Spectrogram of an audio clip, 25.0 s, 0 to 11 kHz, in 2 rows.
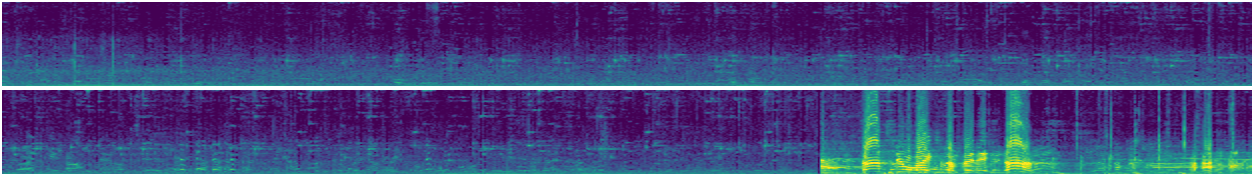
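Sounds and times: light clinks: 0.0 - 20.7
distant voices: 0.0 - 25.0.

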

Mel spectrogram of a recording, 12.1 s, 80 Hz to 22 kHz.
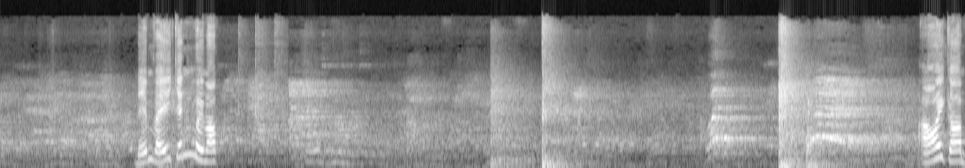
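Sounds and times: ball struck hard: 6.1 - 7.2.

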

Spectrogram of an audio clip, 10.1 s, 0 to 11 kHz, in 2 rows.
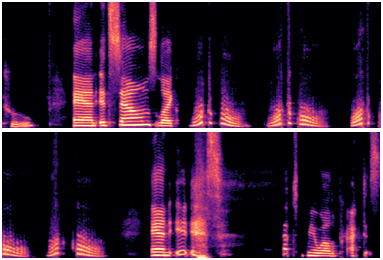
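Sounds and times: woman imitating pigeon coos: 2.5 - 6.5.

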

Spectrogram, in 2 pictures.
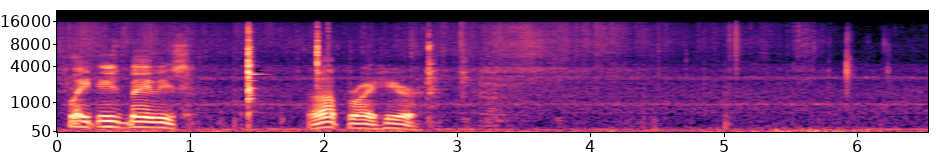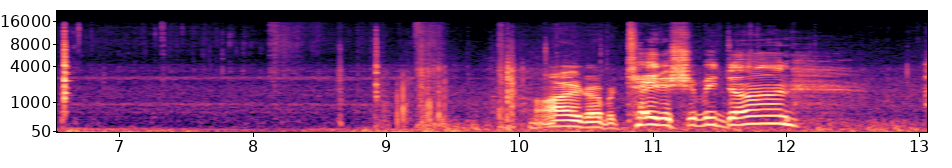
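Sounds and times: meat sizzling on a grill: 0.0 - 12.1.

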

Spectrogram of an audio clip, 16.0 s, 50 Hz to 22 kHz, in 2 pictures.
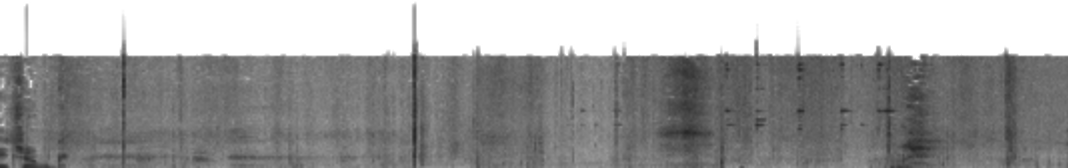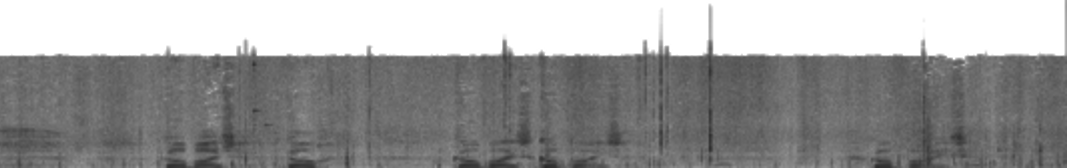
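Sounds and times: crunching footsteps on snow: 0.0 - 16.0.

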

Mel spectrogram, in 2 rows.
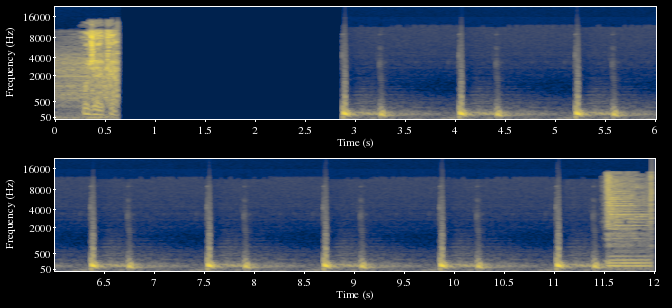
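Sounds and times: heartbeat double thump: 2.9 - 7.0, 7.6 - 11.6.

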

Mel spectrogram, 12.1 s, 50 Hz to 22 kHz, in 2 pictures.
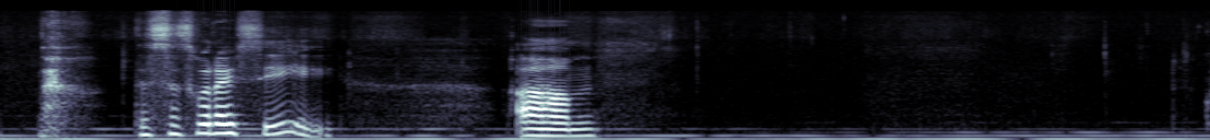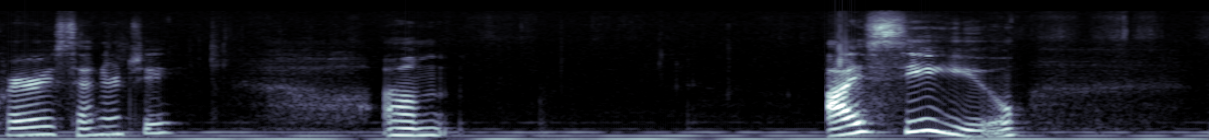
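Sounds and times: low hum-like drone: 0.0 - 12.0.

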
